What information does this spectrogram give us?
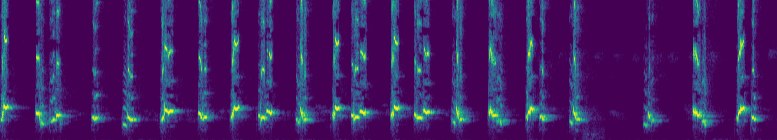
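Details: Sooty-headed bulbul singing loudly, a master recording to train and provoke other bulbuls: an unbroken run of rich whistled notes, often in pairs, with a brief gap near the end.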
